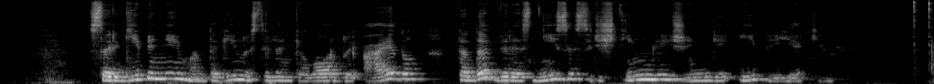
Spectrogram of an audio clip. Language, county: Lithuanian, Vilnius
